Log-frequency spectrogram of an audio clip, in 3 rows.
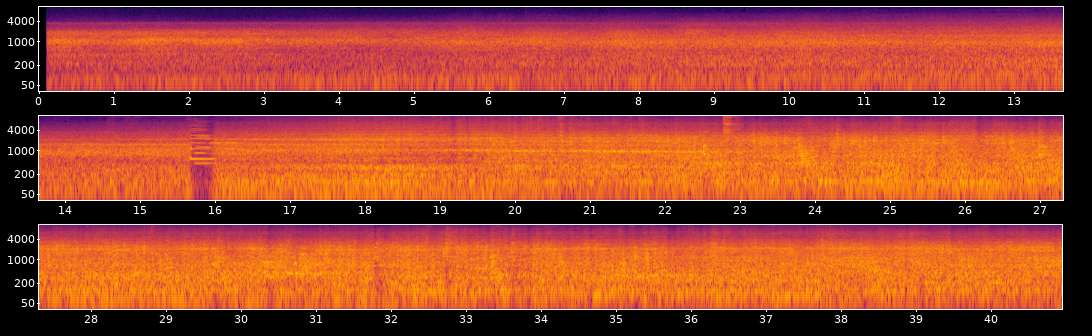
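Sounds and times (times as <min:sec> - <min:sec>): locomotive engine noise: 0:10.7 - 0:40.9
wagon wheels clacking on rails: 0:17.1 - 0:40.9.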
